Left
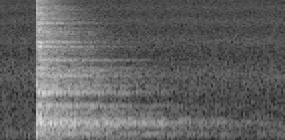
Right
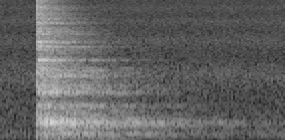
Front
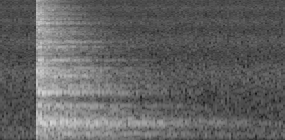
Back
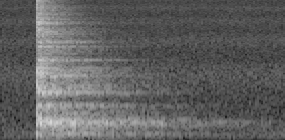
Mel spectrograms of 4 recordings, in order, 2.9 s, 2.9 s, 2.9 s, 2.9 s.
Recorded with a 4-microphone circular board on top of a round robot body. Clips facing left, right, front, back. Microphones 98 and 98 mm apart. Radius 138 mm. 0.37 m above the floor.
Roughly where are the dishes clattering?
Left.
